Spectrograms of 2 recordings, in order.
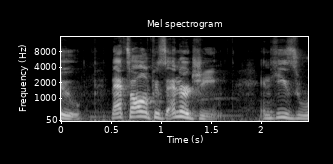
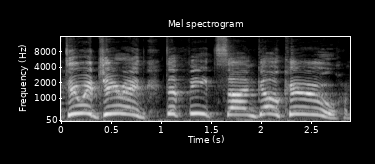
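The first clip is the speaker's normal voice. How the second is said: high, loud urging shout; imitated battle-cry urging; voicing a cheering onlooker; 9 semitones higher, 6 dB louder than usual. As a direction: shout it like a desperate command. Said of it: "He's like".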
